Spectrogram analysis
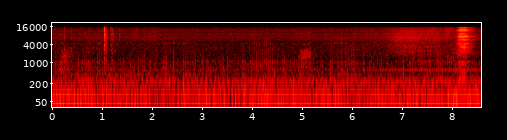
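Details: Purring house cat lying on the owner's lap, a low unbroken rumble throughout, with a couple of brief clicks and soft rustling noises.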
